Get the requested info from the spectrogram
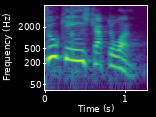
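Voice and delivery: put-on broad Australian accent, laid on very thick. Retelling a speaker at a pastors' conference, imitating John Woodhouse's thick Australian accent. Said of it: "he's a very thick Australian accent".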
